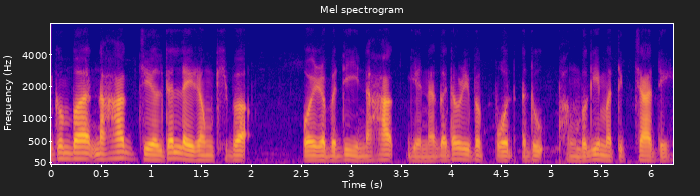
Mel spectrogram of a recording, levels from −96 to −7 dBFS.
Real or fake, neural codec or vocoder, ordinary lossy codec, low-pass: real; none; Opus, 32 kbps; 7.2 kHz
